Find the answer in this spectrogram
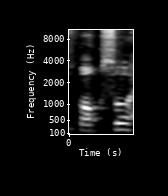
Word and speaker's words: POCSO: says no Poco is people mispronounce poxo and they call it posco by mistake but nothing else yeah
